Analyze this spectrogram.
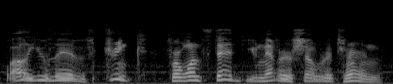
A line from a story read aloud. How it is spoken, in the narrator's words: lip to lip it murmured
